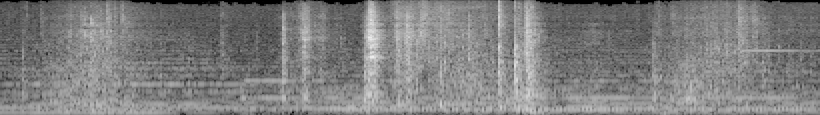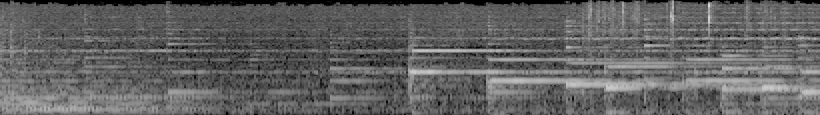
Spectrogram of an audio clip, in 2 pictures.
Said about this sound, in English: He then searches through drawers.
